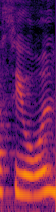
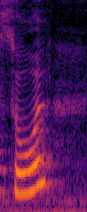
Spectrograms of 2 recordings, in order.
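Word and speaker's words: Seoul: सोल और सियोल जो आपको प्रोनाउंस करना है।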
